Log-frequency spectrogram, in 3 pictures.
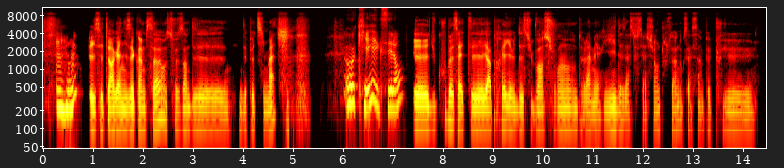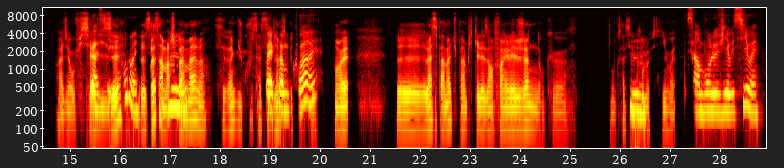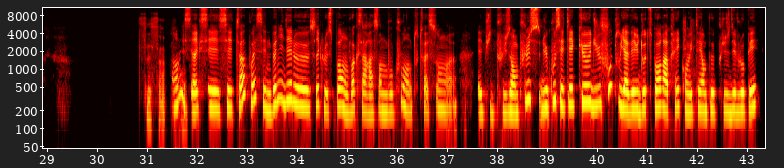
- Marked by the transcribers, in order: chuckle; tapping
- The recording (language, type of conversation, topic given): French, podcast, Comment peut-on bâtir des ponts entre des cultures différentes dans un même quartier ?
- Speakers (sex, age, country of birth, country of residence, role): female, 25-29, France, France, host; male, 35-39, France, France, guest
